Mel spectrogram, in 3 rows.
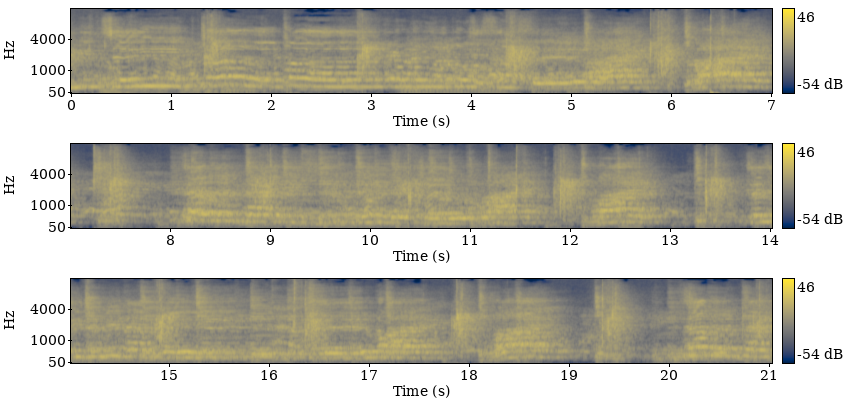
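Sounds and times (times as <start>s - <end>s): men singing through microphones: 0.0s - 19.2s, 19.9s - 21.0s
acoustic guitar: 0.0s - 21.0s.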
